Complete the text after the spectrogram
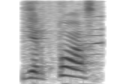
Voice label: Semai Shape

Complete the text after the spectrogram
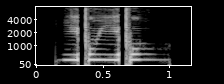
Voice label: Ewe, ideophones; Color Visual

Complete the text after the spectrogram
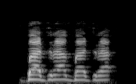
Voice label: Siwu Motion

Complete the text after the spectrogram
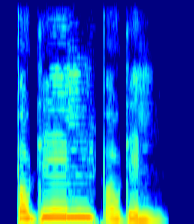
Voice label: Korean Texture, Ideo Phones

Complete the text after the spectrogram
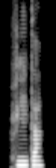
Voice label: Ewe, ideophones; Color Visual

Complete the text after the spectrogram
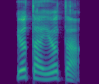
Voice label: Japanese Motion, Ideo Phones

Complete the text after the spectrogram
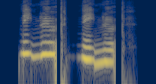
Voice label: Korean, Ideo Phones; Shape

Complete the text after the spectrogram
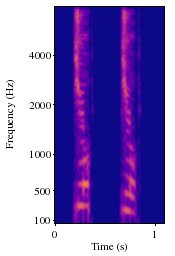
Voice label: Korean Sound

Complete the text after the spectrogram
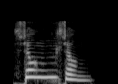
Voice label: Korean, Ideo Phones; Motion

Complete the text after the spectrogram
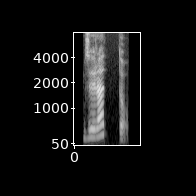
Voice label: Japanese Shape, Ideo Phones

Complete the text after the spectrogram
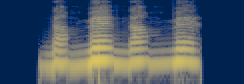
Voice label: Japanese Texture, Ideo Phones

